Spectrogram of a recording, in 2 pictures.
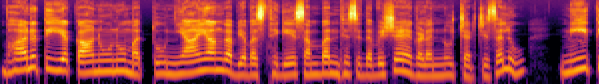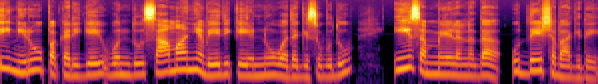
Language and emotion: Kannada, neutral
